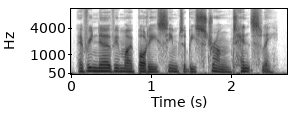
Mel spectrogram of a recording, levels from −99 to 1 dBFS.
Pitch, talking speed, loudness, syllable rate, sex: 135 Hz, 220 wpm, -16 LUFS, 6.9 syllables/s, male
